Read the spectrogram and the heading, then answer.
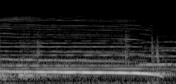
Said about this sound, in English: And suddenly he heard his echo. But he didn't know it was his own echo, and he kept looking for the wolf that was howling back.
